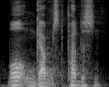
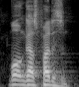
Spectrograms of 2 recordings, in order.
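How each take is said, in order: First: It is said at a normal pace. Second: It is said quickly, in rapid repetition.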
